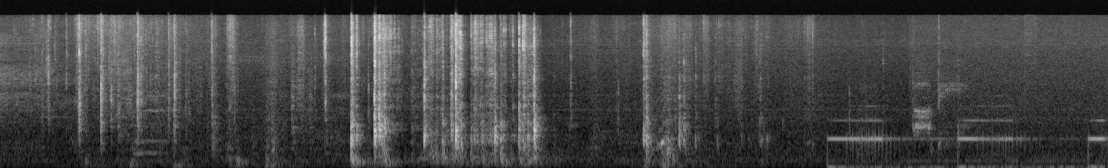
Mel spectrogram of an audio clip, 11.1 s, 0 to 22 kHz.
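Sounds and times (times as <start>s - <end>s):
electronic beep: 8.3s - 11.0s.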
